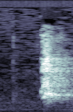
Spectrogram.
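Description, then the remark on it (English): After a half-second of near silence, a dog suddenly lets out one loud, harsh bark, the sound holding briefly before cutting off. No one speaks. “I'll shoot the dog as it comes out.”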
